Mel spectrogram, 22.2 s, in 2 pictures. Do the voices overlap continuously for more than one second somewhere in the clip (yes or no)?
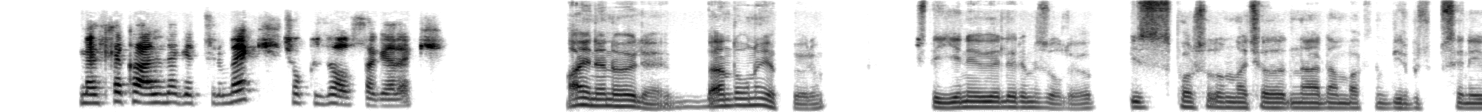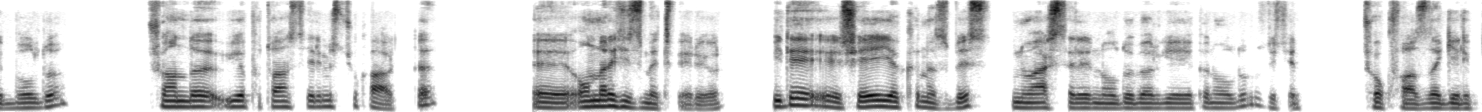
no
